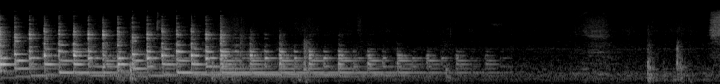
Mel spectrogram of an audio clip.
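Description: A phone rings from an incoming spam call, a bright repeating electronic tone pattern sounding at a steady rhythm for a couple of seconds and then fading, with light knocks and shuffling after.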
